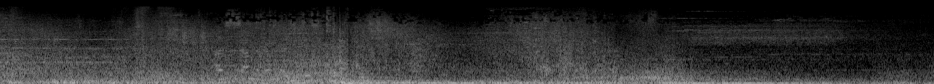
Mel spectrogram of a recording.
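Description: A large explosion booms and crackles, then fades away.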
